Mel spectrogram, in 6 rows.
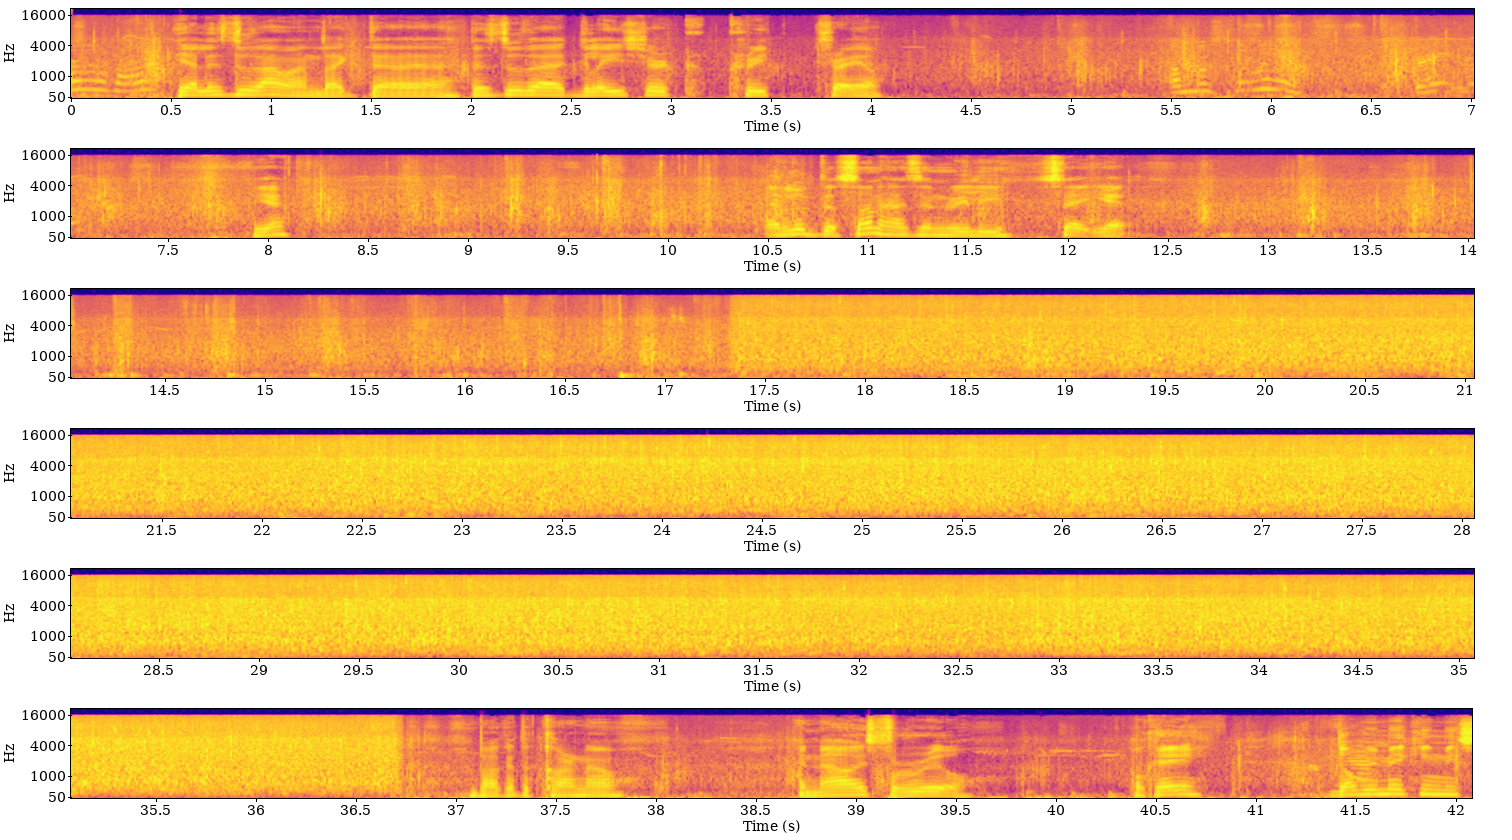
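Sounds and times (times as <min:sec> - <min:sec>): footsteps on dirt trail: 0:00.0 - 0:37.0, 0:37.6 - 0:42.0
stream rushing over stones: 0:17.2 - 0:36.8.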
